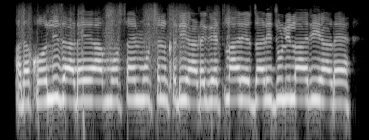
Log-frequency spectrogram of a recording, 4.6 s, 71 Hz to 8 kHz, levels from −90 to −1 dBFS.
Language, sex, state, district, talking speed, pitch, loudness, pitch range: Marwari, male, Rajasthan, Churu, 235 wpm, 265 Hz, -15 LUFS, 255-275 Hz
